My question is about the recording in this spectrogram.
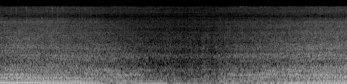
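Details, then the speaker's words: Renault Duster 2.0 automatic, abandoned and running on ethanol, first start after adding water with a makeshift fuel fitting and a leaking radiator: engine idles, dips on throttle blips, settles to an even healthy idle. "Ó que motor top."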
